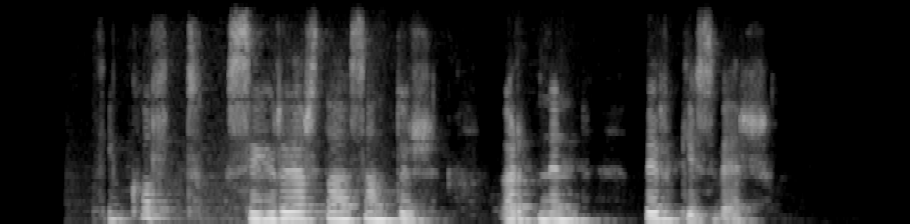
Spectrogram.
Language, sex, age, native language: Icelandic, female, 40-49, Icelandic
